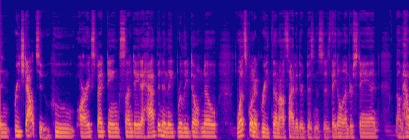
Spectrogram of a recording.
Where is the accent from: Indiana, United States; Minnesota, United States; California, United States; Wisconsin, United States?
California, United States; Inglewood; my hometown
